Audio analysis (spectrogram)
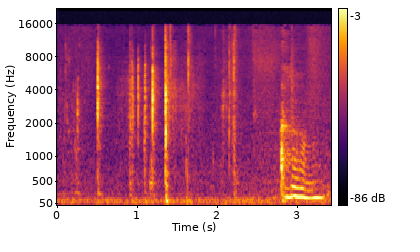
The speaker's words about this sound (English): Let me take a sip really quick. I'm telling you guys, I've been having to stop a lot, so.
